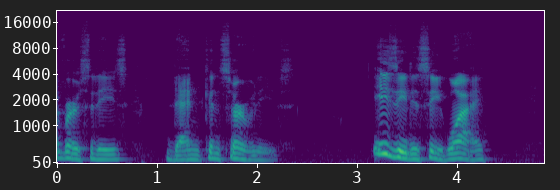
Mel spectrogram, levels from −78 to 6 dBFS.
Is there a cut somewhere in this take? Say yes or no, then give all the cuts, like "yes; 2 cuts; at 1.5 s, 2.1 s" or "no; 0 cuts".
no; 0 cuts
